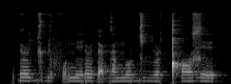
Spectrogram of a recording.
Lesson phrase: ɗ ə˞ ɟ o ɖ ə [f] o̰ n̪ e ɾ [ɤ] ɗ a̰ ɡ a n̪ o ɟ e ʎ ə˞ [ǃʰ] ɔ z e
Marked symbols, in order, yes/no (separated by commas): yes, no, yes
